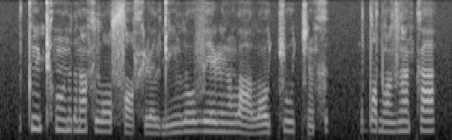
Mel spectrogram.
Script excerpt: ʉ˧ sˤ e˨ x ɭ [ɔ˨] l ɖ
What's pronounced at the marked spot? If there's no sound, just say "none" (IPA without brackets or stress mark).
ə˨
